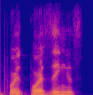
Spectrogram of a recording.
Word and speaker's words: Porzingis: Porzingis.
